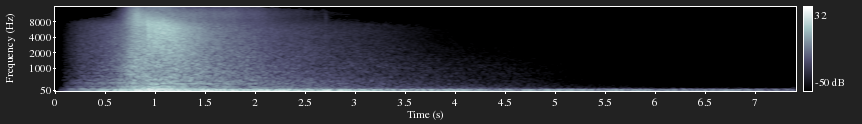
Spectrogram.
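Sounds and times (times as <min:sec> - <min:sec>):
transition sound: 0:00.1 - 0:04.7.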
